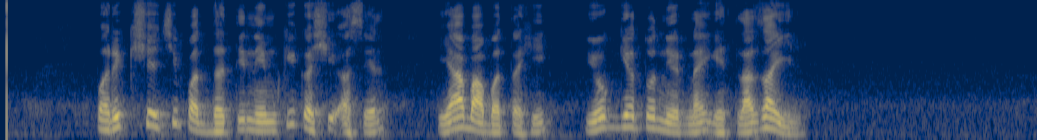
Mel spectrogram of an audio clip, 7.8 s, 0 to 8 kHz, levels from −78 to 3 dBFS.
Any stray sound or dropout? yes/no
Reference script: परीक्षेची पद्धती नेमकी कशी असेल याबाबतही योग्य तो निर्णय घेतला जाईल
no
